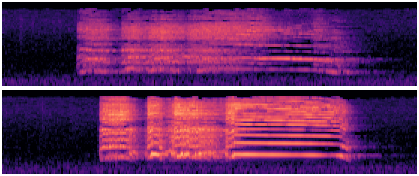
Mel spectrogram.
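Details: Leghorn roosters crowing: two long, harmonic-rich crows, each about two seconds, the first one falling in pitch at its end and the second one louder and held level before cutting off, with a quiet pause between them.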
